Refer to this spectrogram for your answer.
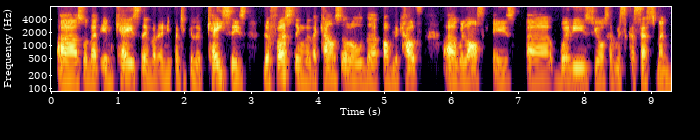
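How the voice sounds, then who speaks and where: Recorded dry and close with no echo, a man speaks at a moderate pace in a fairly high, somewhat breathy voice with fairly even intonation. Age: 60s. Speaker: mosque trustee. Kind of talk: community announcement. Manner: halting.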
